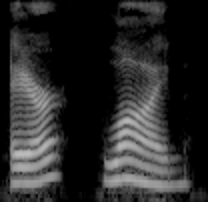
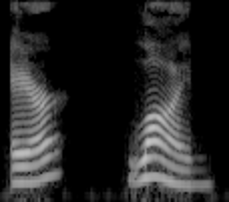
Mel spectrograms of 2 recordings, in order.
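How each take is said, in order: Both takes have the same delivery.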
